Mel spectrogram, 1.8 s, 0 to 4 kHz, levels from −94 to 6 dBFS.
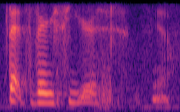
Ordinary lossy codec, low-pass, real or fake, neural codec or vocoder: AAC, 32 kbps; 3.6 kHz; real; none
